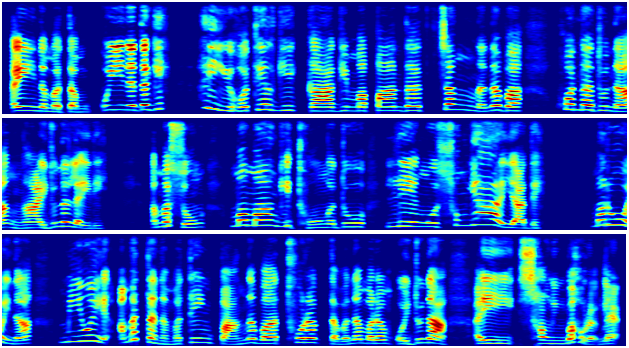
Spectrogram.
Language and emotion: Manipuri, angry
